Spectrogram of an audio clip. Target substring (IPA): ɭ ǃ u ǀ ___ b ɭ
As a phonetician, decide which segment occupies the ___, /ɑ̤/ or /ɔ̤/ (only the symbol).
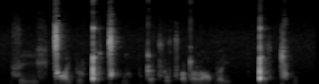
ɑ̤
